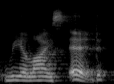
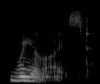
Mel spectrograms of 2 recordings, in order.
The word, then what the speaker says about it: realized: past of realize is realized notice that i'm not saying realize ed there's no additional syllable simply realized we realized there was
